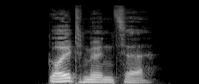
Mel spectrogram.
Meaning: gold (coin)
- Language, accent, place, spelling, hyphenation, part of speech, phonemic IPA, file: German, Germany, Berlin, Goldmünze, Gold‧mün‧ze, noun, /ˈɡɔltˌmʏntsə/, De-Goldmünze.ogg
